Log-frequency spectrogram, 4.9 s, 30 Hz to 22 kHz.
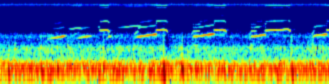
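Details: Two juvenile bald eagles over 17 weeks old, hanging out together at the Decorah North nest, filmed by an eagle cam on July 27, 2021; rising slurred whistles with bright overtones come in short series every second, over a steady low rumble.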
